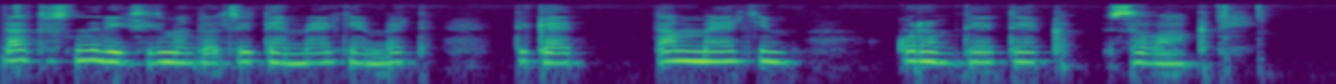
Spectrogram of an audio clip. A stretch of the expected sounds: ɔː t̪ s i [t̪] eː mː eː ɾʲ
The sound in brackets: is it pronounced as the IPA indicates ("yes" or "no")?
yes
